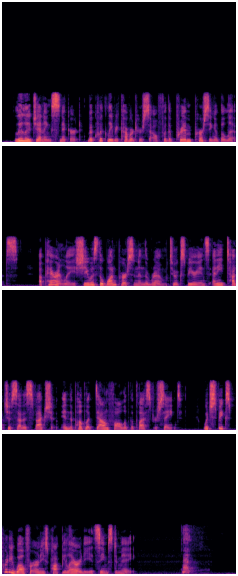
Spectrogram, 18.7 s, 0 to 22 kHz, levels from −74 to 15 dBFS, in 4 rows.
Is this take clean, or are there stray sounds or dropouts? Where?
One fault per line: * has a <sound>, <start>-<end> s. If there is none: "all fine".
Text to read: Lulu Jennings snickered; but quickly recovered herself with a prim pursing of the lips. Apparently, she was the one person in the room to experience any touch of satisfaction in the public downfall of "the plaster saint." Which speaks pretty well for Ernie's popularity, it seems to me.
* has a bark, 17.6-18.2 s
